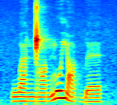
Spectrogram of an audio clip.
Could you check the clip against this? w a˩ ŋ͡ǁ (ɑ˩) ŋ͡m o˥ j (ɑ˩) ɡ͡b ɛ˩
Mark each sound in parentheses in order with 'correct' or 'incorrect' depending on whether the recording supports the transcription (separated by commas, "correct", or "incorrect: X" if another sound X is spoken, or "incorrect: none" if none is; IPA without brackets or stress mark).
correct, correct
